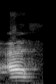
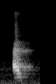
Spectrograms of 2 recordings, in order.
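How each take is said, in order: First: The final t is released as a hissing breath. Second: The final t is a firm stop at the palate. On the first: The speaker calls it wrong. "Yang penting napasnya keluar" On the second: The speaker calls it right. "Padahal dia ditaruh di atas"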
